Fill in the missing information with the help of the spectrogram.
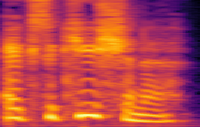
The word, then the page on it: executioner: British English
